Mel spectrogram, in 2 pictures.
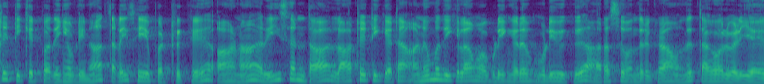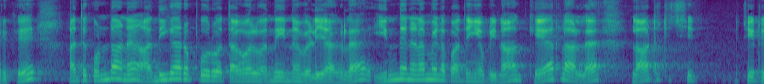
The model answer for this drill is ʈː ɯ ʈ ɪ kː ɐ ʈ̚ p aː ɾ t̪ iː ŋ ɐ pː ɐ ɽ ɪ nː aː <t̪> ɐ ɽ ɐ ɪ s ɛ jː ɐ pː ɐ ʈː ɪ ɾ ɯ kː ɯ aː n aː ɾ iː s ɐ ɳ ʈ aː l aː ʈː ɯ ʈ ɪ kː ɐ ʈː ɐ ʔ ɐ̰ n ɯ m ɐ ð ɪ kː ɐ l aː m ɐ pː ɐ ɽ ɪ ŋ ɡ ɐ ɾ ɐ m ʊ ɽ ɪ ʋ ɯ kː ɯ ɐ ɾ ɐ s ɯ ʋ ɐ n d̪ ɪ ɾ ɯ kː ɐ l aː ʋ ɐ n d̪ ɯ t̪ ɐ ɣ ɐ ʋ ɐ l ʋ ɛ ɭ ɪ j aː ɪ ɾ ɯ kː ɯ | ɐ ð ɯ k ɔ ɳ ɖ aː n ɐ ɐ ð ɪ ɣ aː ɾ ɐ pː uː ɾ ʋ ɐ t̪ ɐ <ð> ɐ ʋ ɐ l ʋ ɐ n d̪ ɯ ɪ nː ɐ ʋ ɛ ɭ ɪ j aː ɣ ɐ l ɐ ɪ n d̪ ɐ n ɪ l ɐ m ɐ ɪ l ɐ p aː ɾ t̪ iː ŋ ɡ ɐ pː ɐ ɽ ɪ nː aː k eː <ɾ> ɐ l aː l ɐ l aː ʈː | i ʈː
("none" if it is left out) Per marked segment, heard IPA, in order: t̪, ɣ, ɾ

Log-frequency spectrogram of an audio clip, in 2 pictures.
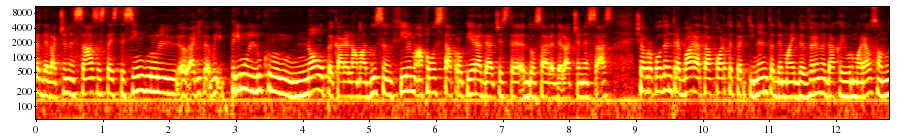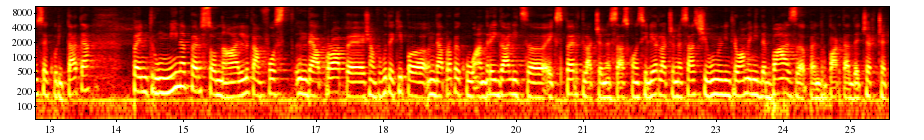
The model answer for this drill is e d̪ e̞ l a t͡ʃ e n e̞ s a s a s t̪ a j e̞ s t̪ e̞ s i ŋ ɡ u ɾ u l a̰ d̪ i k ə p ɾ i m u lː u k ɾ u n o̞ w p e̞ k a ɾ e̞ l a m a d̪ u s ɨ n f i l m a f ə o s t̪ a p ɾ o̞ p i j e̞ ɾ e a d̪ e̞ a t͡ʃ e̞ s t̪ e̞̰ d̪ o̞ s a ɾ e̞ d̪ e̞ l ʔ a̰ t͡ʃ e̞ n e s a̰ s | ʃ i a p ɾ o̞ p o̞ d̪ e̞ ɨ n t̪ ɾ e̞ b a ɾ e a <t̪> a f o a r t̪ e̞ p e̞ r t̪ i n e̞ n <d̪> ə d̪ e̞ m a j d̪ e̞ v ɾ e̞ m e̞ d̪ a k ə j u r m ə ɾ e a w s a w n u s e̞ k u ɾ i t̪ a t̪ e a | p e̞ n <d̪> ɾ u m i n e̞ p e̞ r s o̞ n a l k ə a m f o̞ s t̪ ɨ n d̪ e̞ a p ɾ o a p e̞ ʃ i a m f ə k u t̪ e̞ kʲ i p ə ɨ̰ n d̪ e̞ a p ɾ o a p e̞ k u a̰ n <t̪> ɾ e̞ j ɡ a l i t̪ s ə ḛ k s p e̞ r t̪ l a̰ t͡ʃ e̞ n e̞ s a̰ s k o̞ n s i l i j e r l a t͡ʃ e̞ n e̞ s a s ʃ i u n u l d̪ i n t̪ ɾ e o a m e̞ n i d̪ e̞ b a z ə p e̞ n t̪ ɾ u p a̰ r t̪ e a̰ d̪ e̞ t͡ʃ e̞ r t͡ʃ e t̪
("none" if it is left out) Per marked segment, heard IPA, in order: t̪, t̪, t̪, d̪

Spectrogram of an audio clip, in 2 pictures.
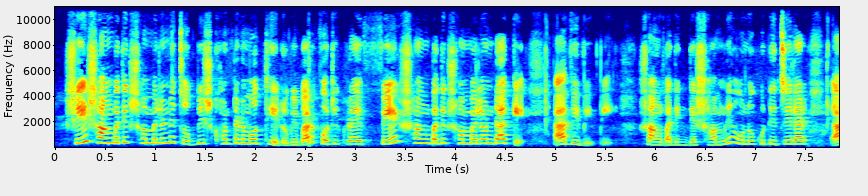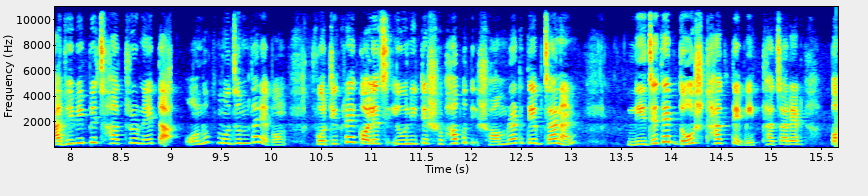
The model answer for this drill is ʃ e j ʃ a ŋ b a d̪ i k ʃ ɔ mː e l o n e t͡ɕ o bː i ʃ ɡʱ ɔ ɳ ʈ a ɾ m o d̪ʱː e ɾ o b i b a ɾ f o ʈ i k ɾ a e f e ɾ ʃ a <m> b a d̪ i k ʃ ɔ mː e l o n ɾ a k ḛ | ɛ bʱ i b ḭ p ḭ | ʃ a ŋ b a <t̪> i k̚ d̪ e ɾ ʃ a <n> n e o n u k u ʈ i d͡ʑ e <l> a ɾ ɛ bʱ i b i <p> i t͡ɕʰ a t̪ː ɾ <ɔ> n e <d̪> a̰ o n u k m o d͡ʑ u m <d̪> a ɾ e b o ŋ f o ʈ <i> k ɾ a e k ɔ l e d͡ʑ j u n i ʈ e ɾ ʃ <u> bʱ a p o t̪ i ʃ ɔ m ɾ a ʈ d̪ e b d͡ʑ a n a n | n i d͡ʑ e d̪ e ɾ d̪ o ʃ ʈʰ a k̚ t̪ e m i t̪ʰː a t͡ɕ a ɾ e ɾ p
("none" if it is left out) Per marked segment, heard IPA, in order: ŋ, d̪, m, l, p, o, t̪, d̪, i, ɔ

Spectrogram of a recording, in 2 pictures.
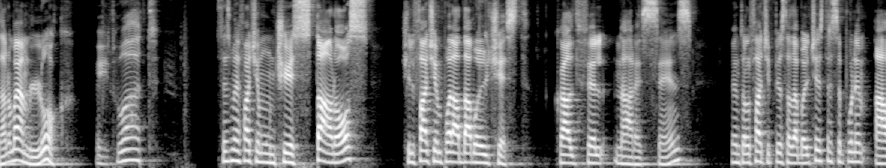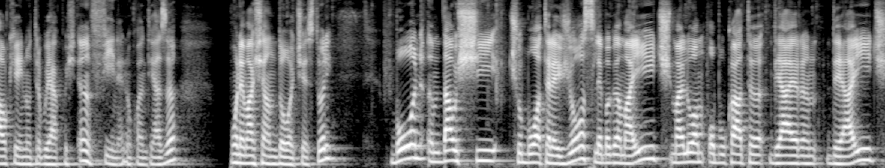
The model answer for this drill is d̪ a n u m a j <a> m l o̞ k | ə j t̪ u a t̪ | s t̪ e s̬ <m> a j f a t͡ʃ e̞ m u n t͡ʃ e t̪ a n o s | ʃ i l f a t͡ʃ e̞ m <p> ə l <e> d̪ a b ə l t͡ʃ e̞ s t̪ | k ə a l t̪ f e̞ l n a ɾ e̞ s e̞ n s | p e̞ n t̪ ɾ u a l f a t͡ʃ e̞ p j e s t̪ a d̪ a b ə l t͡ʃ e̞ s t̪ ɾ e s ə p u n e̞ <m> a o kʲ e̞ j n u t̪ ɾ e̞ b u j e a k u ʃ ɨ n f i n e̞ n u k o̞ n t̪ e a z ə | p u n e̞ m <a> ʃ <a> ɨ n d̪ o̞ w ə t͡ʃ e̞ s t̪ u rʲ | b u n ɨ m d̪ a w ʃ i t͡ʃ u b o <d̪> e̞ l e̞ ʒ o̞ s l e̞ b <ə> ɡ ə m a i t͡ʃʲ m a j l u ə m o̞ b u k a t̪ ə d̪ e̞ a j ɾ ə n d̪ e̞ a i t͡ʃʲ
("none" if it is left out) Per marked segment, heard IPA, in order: a, m, p, a, m, a, a, t̪, ə

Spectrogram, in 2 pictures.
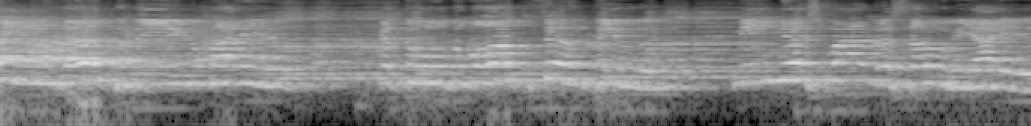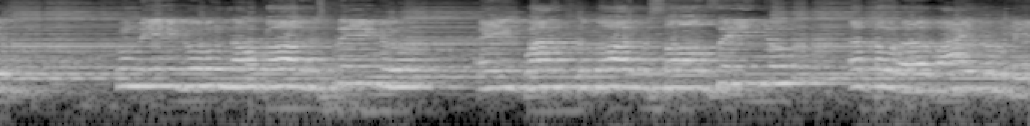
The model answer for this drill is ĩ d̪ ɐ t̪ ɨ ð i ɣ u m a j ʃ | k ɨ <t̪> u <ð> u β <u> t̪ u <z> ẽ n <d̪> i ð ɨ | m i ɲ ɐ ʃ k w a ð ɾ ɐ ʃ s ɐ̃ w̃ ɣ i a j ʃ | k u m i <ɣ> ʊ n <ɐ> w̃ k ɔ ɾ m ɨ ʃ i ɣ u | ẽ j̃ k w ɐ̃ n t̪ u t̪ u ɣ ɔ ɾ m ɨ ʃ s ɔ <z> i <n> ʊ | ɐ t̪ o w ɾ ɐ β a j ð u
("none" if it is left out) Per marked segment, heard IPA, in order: t̪, ð, ɔ, s, t̪, ɣ, ɐ̃, z, ɲ

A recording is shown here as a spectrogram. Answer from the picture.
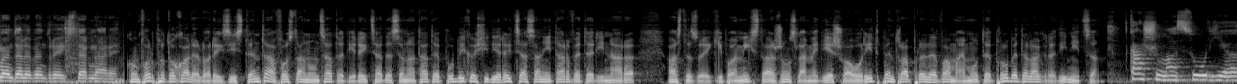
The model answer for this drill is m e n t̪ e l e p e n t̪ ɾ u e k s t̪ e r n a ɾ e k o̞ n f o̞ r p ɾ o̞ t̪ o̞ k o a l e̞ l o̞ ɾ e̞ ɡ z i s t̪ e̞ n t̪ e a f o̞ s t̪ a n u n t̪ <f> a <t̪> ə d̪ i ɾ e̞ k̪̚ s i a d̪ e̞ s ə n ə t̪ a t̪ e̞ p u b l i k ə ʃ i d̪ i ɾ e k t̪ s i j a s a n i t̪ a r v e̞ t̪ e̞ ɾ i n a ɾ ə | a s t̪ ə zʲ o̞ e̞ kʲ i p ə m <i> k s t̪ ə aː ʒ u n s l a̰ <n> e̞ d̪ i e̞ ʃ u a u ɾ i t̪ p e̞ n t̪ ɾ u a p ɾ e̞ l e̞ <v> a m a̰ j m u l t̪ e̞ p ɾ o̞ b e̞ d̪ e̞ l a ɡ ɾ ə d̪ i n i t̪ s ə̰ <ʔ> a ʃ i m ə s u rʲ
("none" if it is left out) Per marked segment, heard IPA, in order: s, t̪, i, m, v, k

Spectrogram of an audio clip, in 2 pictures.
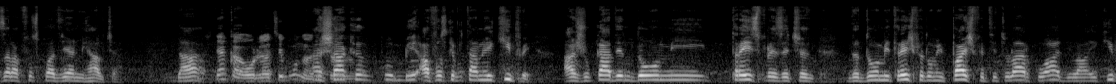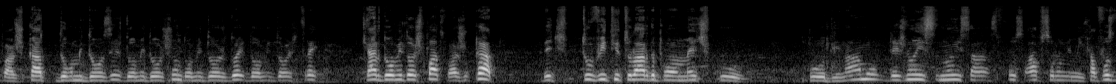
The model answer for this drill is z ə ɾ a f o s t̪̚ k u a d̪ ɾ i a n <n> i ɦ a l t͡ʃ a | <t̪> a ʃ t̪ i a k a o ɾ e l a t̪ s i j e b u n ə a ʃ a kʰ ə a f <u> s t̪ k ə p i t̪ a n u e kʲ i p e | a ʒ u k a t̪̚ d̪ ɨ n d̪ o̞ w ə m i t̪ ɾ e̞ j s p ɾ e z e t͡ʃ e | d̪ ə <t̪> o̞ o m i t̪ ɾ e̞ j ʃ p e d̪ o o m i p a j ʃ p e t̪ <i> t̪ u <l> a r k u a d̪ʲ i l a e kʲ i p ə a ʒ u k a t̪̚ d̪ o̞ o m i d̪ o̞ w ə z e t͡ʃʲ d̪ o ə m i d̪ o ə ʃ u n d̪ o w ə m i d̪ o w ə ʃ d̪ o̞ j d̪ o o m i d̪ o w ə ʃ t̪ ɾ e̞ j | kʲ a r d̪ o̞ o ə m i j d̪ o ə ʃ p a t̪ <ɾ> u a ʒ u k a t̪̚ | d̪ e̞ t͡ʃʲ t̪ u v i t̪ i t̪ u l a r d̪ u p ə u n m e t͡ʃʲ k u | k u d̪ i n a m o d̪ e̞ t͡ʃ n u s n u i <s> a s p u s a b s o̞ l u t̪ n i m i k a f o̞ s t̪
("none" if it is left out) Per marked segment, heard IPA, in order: m, d̪, o, d̪, i, l, ɾ, s

